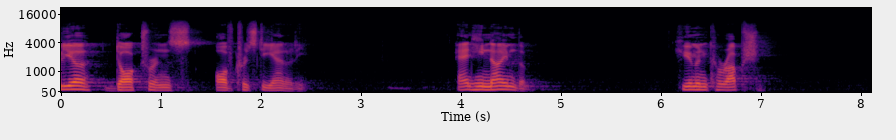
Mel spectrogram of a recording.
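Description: An elderly man speaks calmly into a microphone over loudspeakers, pausing between phrases.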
